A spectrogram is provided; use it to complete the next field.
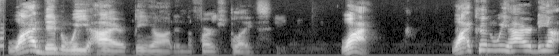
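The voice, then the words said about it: Put-on country accent. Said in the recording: “put on my best country accent”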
